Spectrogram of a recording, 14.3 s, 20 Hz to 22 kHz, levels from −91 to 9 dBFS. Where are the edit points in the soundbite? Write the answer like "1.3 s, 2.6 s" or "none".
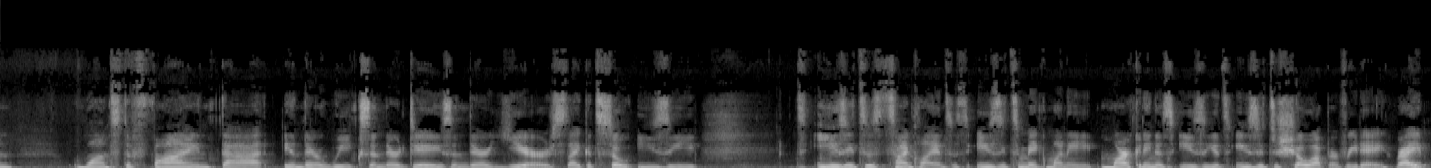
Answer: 2.8 s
